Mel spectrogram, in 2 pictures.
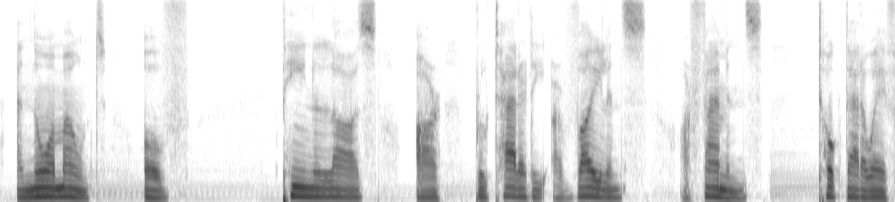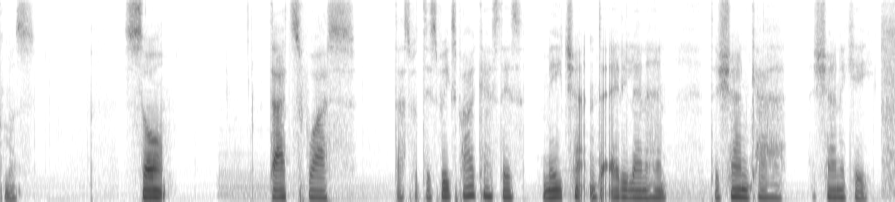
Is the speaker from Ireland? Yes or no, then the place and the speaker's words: yes; Ireland; as Irish people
